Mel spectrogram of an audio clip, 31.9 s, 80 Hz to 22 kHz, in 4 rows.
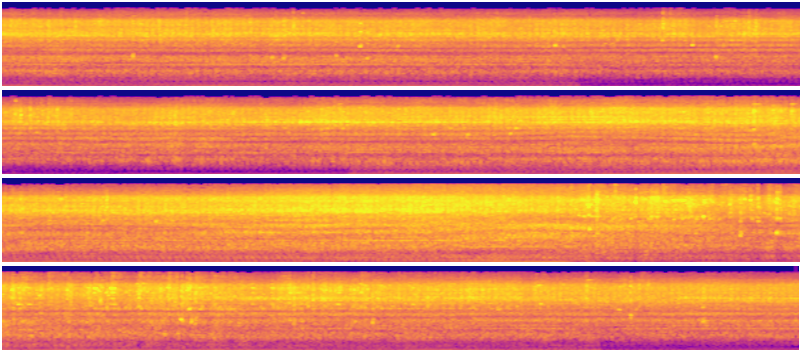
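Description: Mahindra 605 tractor's diesel engine running steadily under load as it pulls a rotary tiller through dry soil. The hum swells a little about two-thirds of the way through.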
